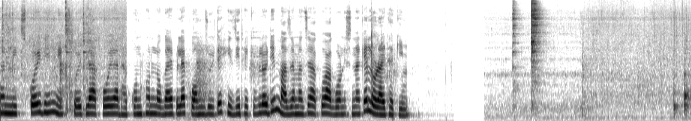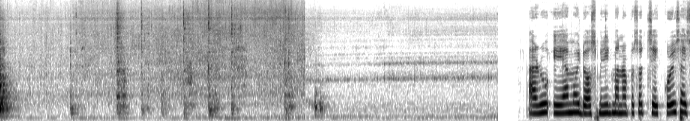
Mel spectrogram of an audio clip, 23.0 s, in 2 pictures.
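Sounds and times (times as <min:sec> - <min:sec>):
vegetables sizzling in oil: 0:00.0 - 0:02.1, 0:08.1 - 0:19.8
metal spatula scraping a pan: 0:00.8 - 0:01.9, 0:08.5 - 0:10.0, 0:12.6 - 0:16.9.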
